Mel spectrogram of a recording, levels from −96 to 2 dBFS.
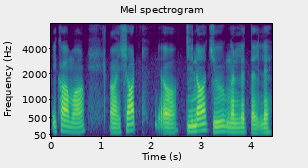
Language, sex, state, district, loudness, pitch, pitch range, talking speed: Wancho, male, Arunachal Pradesh, Longding, -19 LUFS, 130 Hz, 120-150 Hz, 120 wpm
